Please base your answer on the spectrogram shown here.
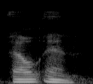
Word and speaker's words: ln: So the natural log is what we call ln. Okay, and ln is pronounced L N.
